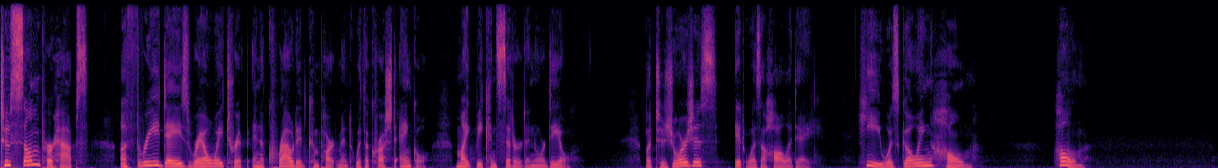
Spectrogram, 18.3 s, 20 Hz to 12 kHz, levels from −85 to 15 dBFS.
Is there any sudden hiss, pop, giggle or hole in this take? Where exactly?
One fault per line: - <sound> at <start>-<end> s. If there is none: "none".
none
